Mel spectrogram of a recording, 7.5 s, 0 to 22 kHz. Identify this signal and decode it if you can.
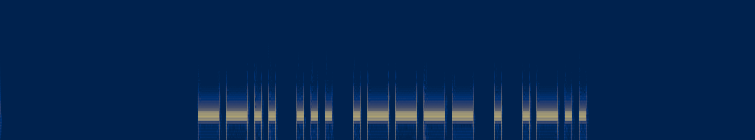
Morse code, heard as a keyed tone, about 17 wpm, 700 Hz. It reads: ZS1EL
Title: Call Signs Repeated 2x - 17wpm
